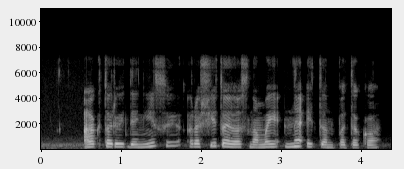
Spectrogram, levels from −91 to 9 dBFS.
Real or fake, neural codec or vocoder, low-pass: real; none; 7.2 kHz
